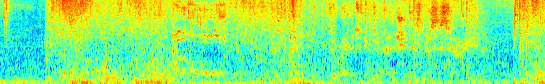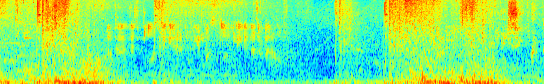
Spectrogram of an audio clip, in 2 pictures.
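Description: Electric blasts crackle and boom.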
